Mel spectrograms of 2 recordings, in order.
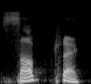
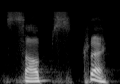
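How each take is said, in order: First: No extra s sound follows 'sub'. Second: An extra s sound follows 'sub'. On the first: The speaker calls it right. "It's subtract" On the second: The speaker calls it wrong. "It's not subtract"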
